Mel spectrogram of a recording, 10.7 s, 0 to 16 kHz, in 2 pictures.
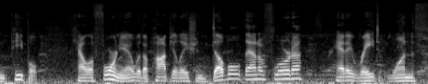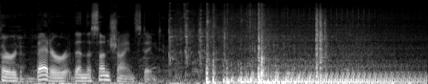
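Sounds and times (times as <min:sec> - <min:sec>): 
speech: 0:00.0 - 0:07.7
police motorcycle engine idling: 0:07.5 - 0:10.6.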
